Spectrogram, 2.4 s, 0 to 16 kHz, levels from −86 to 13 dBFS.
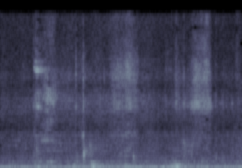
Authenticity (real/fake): real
